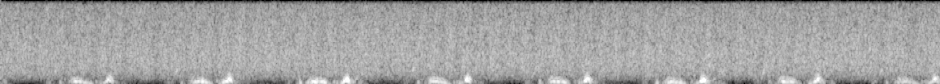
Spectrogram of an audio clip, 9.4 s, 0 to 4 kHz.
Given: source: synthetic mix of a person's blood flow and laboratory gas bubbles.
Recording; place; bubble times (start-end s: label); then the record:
Doppler ultrasound of blood flow; precordium
no bubbles
From the record:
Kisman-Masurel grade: 000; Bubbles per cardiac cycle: 0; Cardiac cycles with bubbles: 0%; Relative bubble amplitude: no bubbles discernible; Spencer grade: 0 (complete lack of bubble signals)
